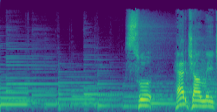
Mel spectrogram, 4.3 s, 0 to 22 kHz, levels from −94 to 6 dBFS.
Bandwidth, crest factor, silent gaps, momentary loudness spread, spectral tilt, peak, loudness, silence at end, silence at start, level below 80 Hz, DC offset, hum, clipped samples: 16.5 kHz; 18 dB; none; 21 LU; -4 dB/octave; 0 dBFS; -15 LUFS; 0 s; 0 s; -58 dBFS; under 0.1%; none; under 0.1%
